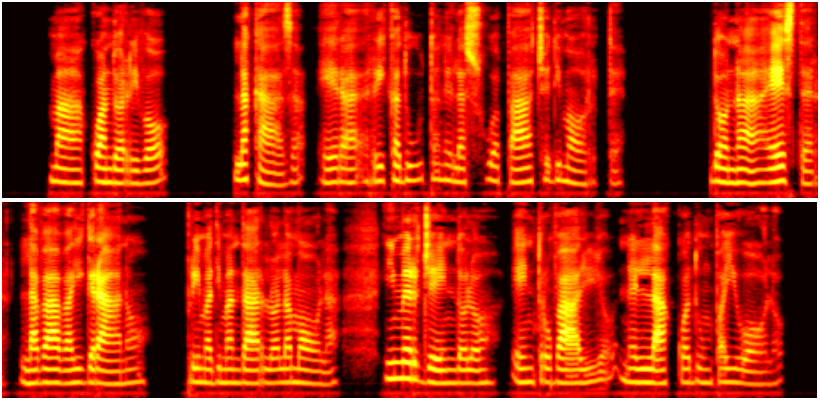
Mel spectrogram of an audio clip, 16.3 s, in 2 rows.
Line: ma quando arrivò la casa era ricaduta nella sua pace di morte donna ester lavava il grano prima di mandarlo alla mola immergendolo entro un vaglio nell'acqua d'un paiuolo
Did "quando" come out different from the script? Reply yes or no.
no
